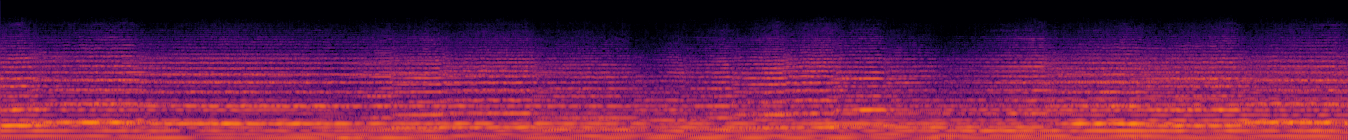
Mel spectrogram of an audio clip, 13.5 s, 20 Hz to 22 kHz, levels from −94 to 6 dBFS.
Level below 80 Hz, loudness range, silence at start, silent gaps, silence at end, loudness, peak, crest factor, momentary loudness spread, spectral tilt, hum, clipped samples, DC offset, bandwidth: -52 dBFS; 3 LU; 0 s; none; 0 s; -28 LUFS; -14 dBFS; 14 dB; 6 LU; -6 dB/octave; 50 Hz at -60 dBFS; under 0.1%; under 0.1%; 11 kHz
